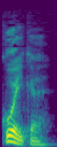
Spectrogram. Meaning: 1. bunk, hammock 2. bunk, hammock: berth in a passenger train 3. hospital bed 4. cot, bed; any sleeping furniture for use by one person
- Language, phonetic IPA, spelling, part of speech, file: Russian, [ˈkojkə], койка, noun, Ru-койка.ogg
